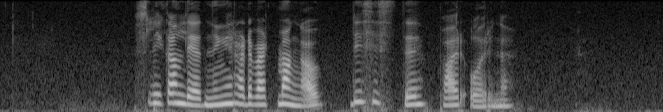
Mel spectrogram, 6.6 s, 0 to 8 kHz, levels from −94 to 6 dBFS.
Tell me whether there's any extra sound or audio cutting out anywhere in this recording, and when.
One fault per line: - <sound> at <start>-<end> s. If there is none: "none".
none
